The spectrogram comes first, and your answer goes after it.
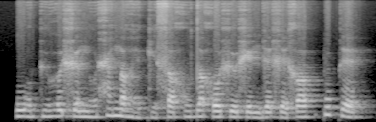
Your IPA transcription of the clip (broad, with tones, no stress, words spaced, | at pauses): wo̤˨kʲṳ˨ɦɯ˨ xʲʌ˨no̤˨˦ ħe̤˦nʌ˨ɦe̤˨kʲe̤˨ sʌ˨ xo̤˦dʌ˦˨ xo˦xʲu˨ xʲɛ˨ŋɡe˨xe˨xʌ˦ | pu˦ke˨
